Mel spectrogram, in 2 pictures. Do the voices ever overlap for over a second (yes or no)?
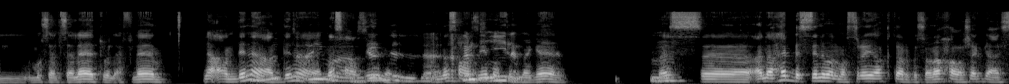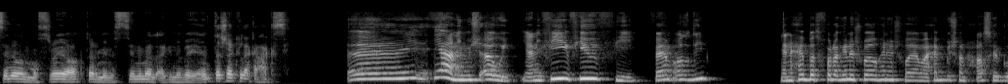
yes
